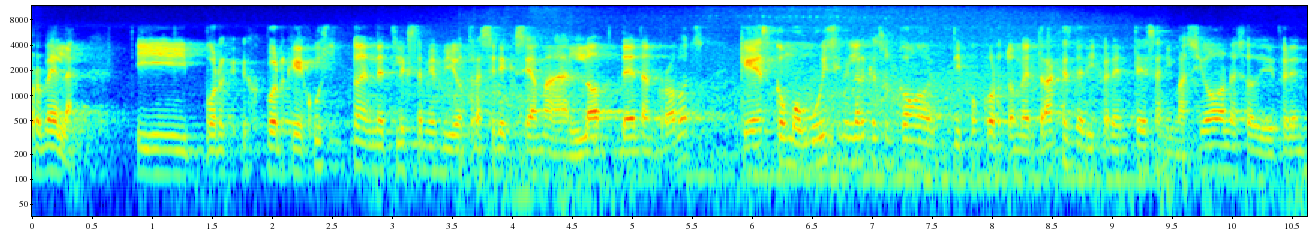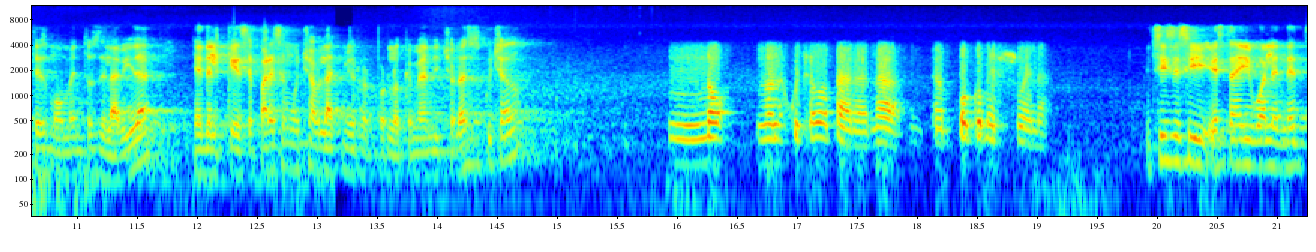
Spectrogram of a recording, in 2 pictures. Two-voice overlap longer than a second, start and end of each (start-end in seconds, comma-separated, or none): none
